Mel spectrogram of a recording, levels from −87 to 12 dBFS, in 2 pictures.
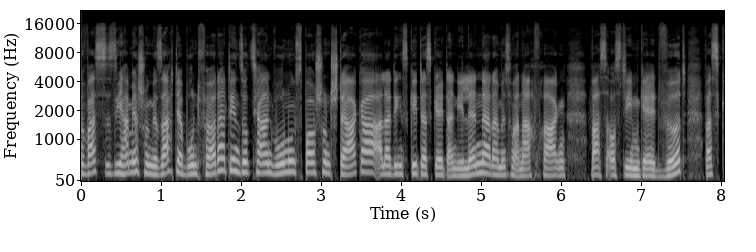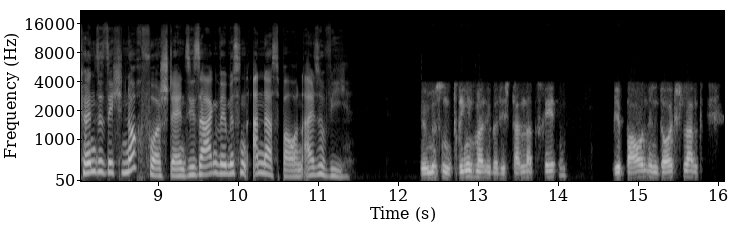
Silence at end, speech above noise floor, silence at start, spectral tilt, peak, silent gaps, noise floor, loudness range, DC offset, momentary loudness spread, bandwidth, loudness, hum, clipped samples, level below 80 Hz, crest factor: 0.1 s; 53 dB; 0 s; -4.5 dB/octave; -6 dBFS; 14.43-14.67 s; -75 dBFS; 4 LU; under 0.1%; 6 LU; 16.5 kHz; -22 LUFS; none; under 0.1%; -68 dBFS; 16 dB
